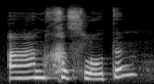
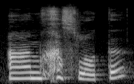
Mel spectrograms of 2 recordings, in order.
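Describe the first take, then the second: First: The final n sound is clearly pronounced. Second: The final n sound is left off. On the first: "I will read with the end" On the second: "then I will read without the end"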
